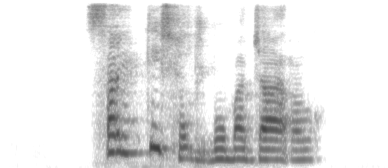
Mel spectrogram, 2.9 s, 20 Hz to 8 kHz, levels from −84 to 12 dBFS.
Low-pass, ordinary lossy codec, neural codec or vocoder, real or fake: 7.2 kHz; none; codec, 24 kHz, 1 kbps, SNAC; fake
